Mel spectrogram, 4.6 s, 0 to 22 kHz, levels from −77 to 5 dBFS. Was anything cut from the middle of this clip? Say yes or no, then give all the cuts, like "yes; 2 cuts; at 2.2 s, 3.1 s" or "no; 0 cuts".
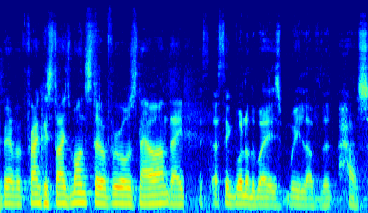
yes; 1 cut; at 2.3 s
